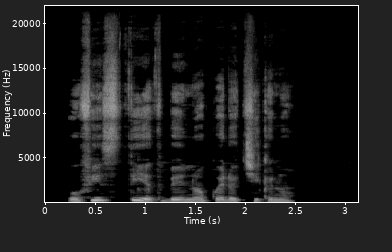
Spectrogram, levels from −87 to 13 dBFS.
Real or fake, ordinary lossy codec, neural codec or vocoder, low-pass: real; none; none; none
